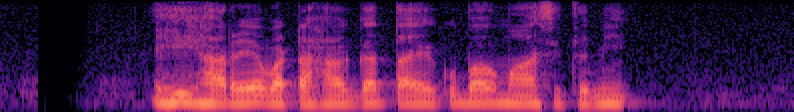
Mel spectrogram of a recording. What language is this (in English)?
Sinhala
